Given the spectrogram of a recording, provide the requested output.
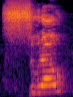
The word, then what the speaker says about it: pseudo: words out loud so when you hear pseudo you know not to you know pronounce the P like pee no pneumonia like okay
